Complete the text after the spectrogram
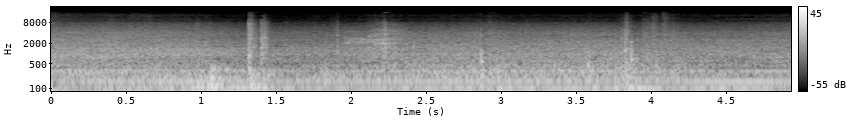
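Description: Metal tools clank and rattle in a storage box.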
